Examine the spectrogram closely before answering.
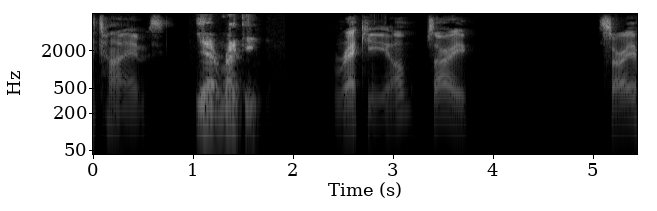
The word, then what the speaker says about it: Recchi: Yes, apparently so forgotten that his name is actually Mark Recchi. I thought you pronounced the H. I No. always pronounce the H.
